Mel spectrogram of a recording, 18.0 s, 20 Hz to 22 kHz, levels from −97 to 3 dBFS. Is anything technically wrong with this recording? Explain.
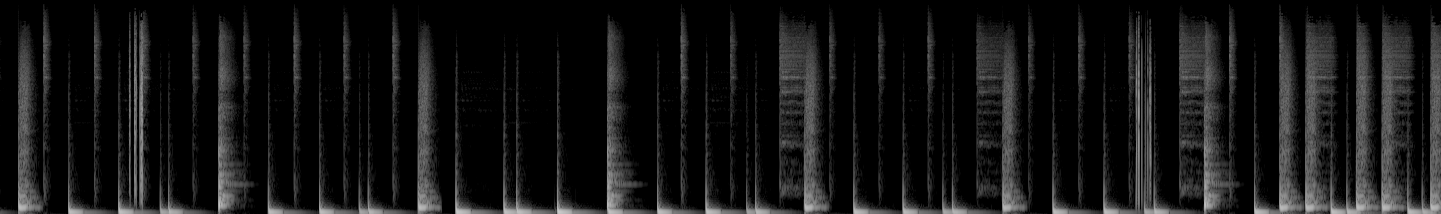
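Yes, there are two kinds of fault in this music.

From 1.61 to 1.85 s, and again from 14.19 to 14.38 s, a dense, ragged scratching and rustling sits over the music, only a little quieter than the music itself. This is cable scratch noise, likely from a worn cable, connector or control being moved. As the contact shifts, its resistance flickers rapidly, and the signal picks up irregular bursts of noise for those fractions of a second.

Between 5.47 and 5.52 s a brief disturbance cuts into the music. This is damaged data in a compressed stream. Bytes in that part of the encoded file were corrupted, so the decoder misread the affected frames, lost its place and had to search for the next valid frame header.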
